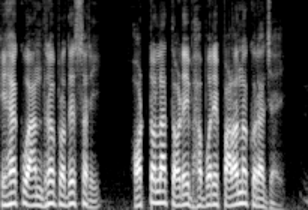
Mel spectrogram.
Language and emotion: Odia, neutral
